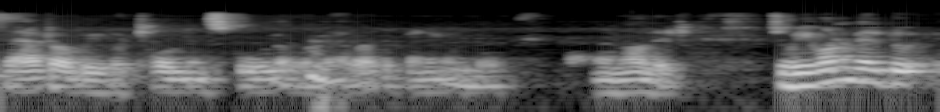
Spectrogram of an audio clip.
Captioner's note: audio cutting out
